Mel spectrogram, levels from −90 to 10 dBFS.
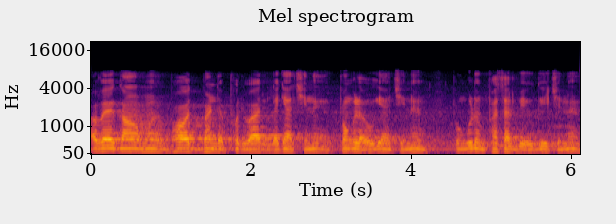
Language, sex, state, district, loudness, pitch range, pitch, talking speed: Garhwali, male, Uttarakhand, Tehri Garhwal, -18 LUFS, 100-105 Hz, 100 Hz, 175 wpm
